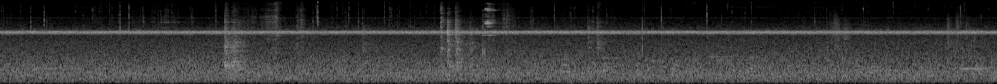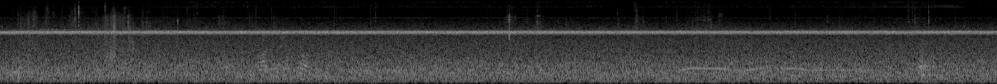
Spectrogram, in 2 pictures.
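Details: Continuous high ringing from bell crickets in the dark beside a river and campfire, steady throughout, with the hiss of moving water and several loud pops and crackles of burning wood.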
